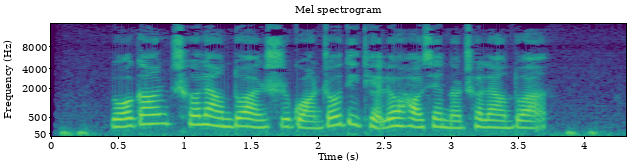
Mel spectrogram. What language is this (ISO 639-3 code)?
zho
